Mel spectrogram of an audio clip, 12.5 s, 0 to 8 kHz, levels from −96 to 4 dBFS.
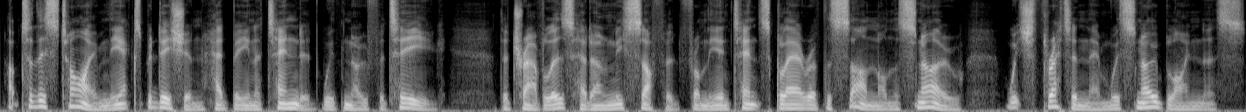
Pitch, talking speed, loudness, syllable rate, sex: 100 Hz, 160 wpm, -20 LUFS, 4.5 syllables/s, male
